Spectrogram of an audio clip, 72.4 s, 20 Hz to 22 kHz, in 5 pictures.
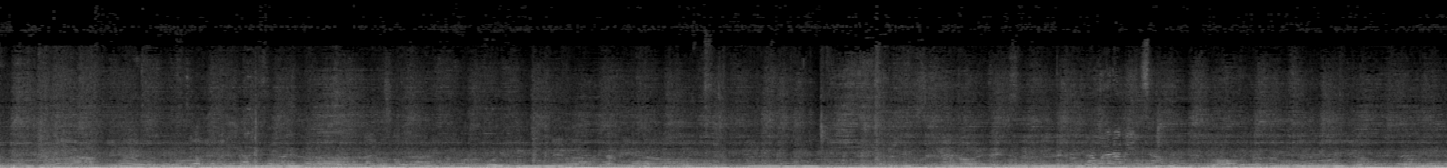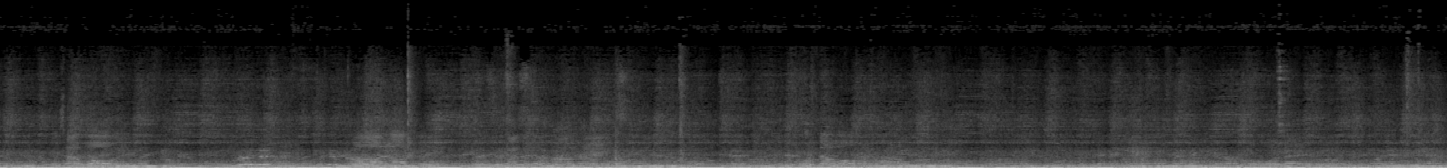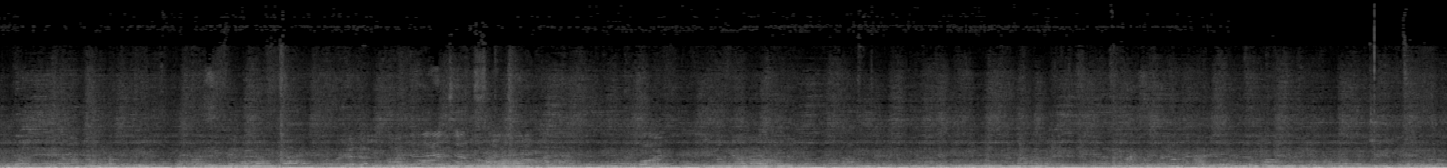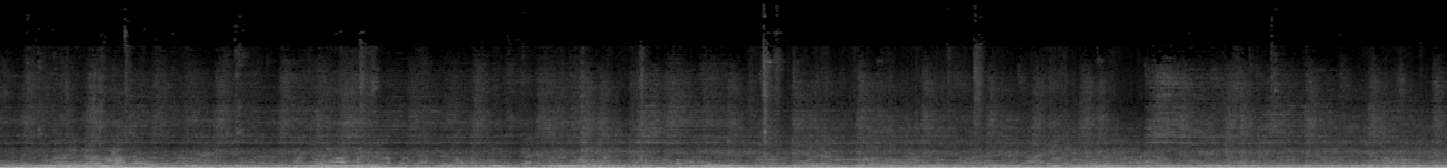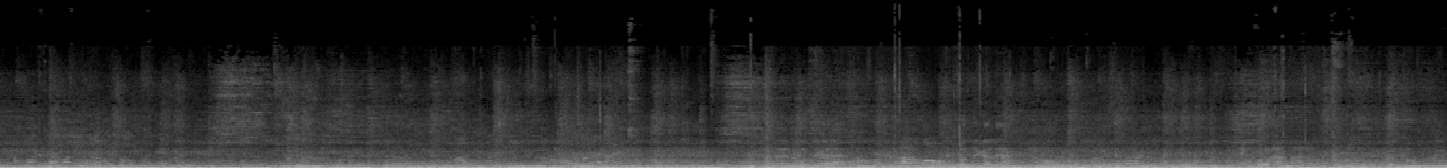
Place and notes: DRUNKS - Palermo night
Drunks - Palermo, una sera qualunque edirolR-09HR (ROMANSOUND)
